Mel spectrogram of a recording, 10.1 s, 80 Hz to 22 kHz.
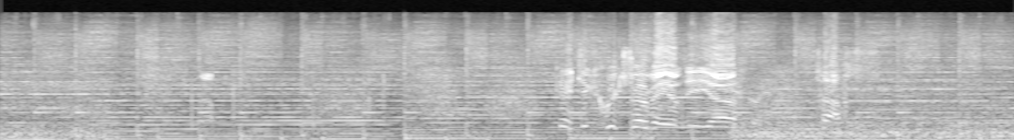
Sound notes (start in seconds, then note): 0.0 cockpit ambiance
